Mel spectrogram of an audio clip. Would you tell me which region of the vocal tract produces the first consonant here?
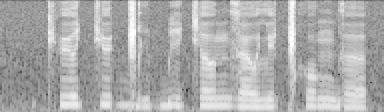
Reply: palate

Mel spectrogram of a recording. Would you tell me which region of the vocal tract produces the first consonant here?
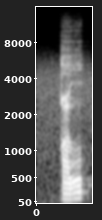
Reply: uvula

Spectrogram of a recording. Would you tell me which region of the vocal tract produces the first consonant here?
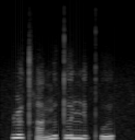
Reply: retroflex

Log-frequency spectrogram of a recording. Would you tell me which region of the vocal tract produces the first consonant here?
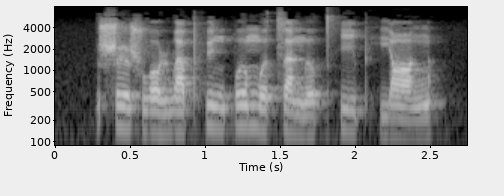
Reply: retroflex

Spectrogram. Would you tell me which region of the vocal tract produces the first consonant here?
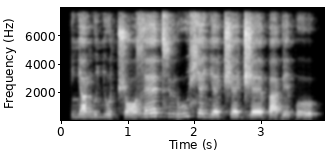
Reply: palate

